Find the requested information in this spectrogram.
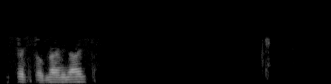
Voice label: Incident Tac 3, Scanner audio recording

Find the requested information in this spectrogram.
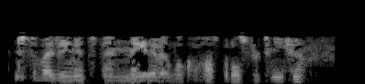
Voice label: Police Department Dispatch; scanner; Grand Junction

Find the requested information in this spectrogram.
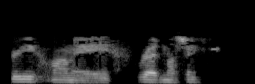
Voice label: Sheriff Dispatch, scanner; Mesa County

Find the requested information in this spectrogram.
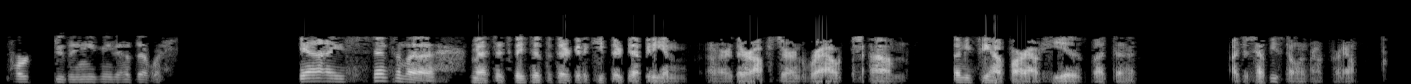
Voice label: Troop 2A Dispatch, scanner audio recording; Troop 2A Dispatch (Chaffee, Custer, Fremont, Lake, Park)

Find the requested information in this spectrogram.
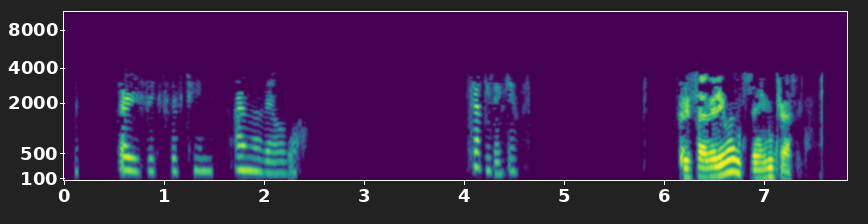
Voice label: Police Department Dispatch, scanner

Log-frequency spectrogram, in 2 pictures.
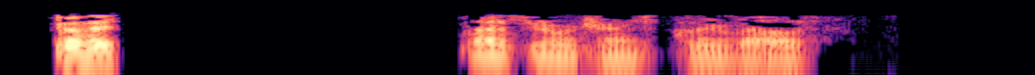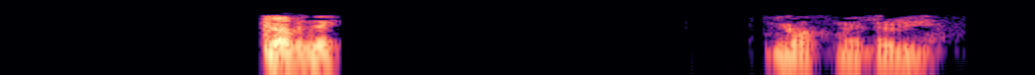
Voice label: Police Department Dispatch, scanner

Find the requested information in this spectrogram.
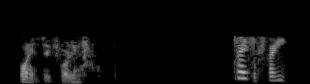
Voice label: Mesa County Sheriff Dispatch

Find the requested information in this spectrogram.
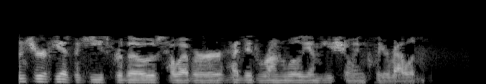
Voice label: Sheriff Dispatch, scanner; Mesa County

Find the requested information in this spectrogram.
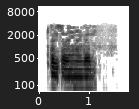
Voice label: Mesa County Sheriff Dispatch; scanner

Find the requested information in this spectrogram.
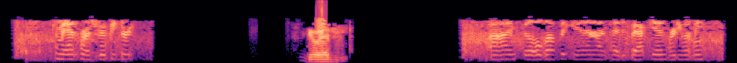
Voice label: Incident Tac 1, scanner

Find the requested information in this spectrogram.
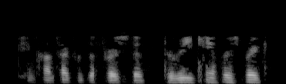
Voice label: Police Department Dispatch, scanner

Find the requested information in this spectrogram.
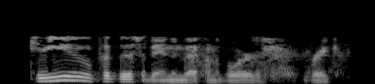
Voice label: Sheriff Dispatch; Mesa County

